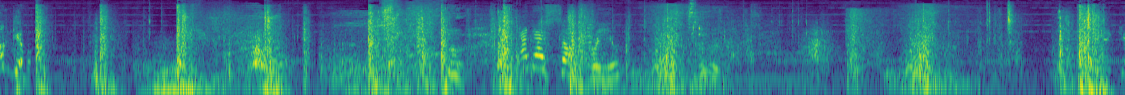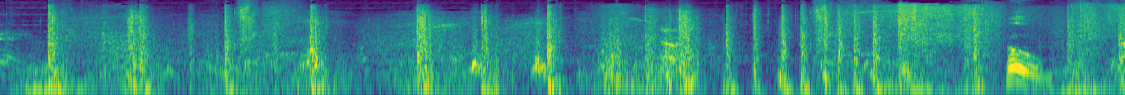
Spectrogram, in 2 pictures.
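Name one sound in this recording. Punches and kicks land with heavy thuds again and again.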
